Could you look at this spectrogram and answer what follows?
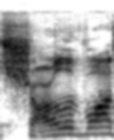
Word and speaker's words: Charlevoix: us a bit about the the is it Charlevoix silica project how do you pronounce that yep that's correct got it right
